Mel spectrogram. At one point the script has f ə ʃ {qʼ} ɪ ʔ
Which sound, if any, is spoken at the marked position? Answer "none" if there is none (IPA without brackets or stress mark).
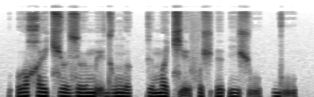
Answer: ʔ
